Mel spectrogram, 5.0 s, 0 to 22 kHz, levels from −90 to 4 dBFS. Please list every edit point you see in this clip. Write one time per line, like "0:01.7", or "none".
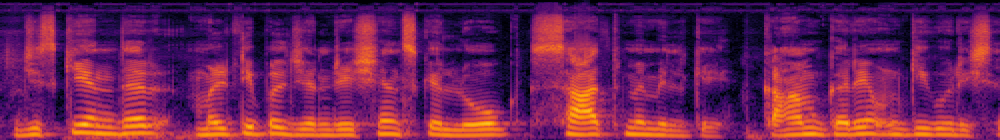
0:02.6
0:03.6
